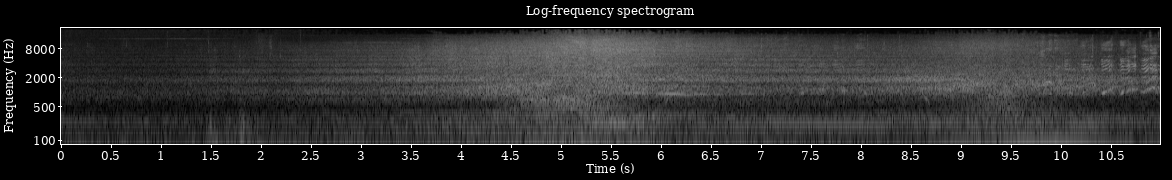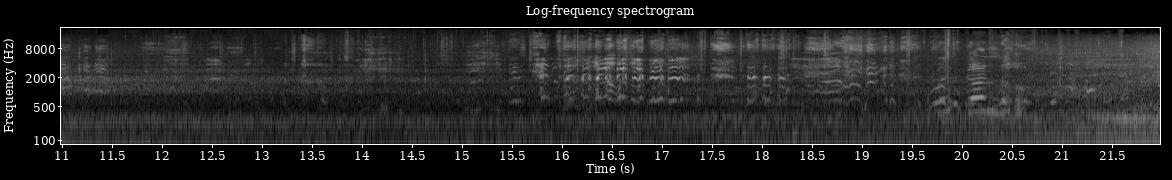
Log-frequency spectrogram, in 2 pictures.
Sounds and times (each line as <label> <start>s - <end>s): passers by 0.0s - 21.9s
traffic 0.0s - 21.9s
